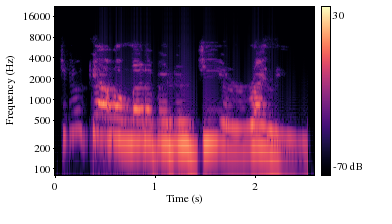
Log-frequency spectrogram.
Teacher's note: Notice these statements with direct address. There is usually falling intonation and a pause before the name. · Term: Intonation with direct address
